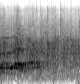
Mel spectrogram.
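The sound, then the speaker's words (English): A church audience claps and cheers continuously to welcome back returning visitors, the dense applause at a steady, moderate level, with a few bright whoops and shouts rising above it. “Can we, at every campus, clap and just shout for every... You came back!”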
